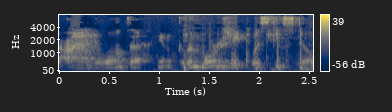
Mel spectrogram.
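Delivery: imitating a Scottish still maker; Scottish accent. Still maker questioning customers about their order, Scottish accent. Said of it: "in this beautiful Scottish accent".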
